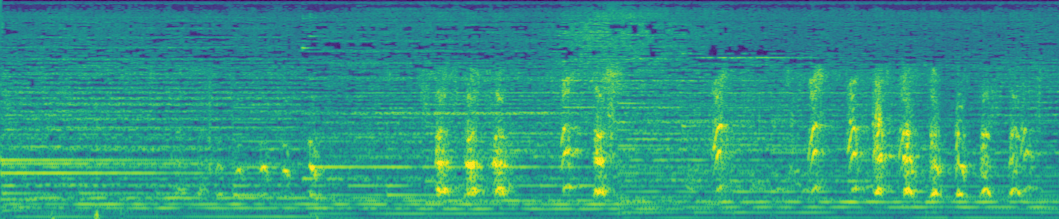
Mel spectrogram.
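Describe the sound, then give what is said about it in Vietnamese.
A yellow dog on a porch barks wildly at night: a long run of sharp, fairly loud barks mixed with yips and whimpers, building after a few quieter seconds and coming in quick bursts. “tiếng cuốc bổ vào cánh cửa cứ bồm bộp, làm cho con chó vàng đang nằm ở ngoài hiên cũng vùng dậy, sủa lên điên loạn.”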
